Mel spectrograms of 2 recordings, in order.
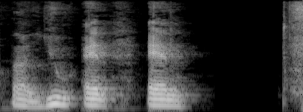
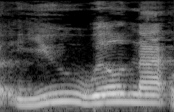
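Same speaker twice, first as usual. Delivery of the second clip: slow, high, drawn-out warning; mock indignant retort; 6 semitones higher, much slower than usual. Teller voices an offended older woman, mock indignant. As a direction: stretch each word out in imitated offence.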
